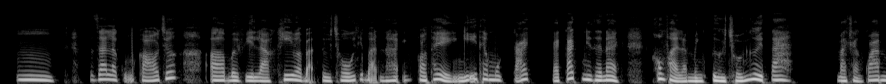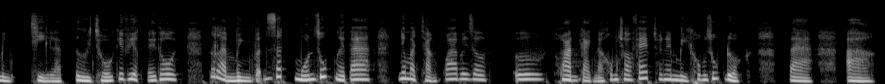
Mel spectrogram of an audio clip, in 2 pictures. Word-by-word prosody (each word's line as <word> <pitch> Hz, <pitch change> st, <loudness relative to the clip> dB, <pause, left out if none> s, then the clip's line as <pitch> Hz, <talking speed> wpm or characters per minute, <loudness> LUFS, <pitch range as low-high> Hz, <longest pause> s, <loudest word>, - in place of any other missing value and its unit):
Ừm, 210 Hz, -3 st, +2 dB, 0.4 s
thực 205 Hz, -, -12 dB
ra 230 Hz, +1 st, 0 dB
là 215 Hz, -, 0 dB
cũng -, -, -11 dB
có 180 Hz, +2 st, -1 dB
chứ, 285 Hz, +7 st, -1 dB, 0.3 s
ờ, 190 Hz, -1 st, +1 dB
bởi 180 Hz, -1 st, +1 dB
vì 175 Hz, -, +2 dB
là 160 Hz, -2 st, +2 dB
khi 220 Hz, +7 st, +1 dB
mà 195 Hz, -, +3 dB
bạn 170 Hz, -, -5 dB
từ 165 Hz, -2 st, 0 dB
chối 180 Hz, +3 st, +1 dB
thì 225 Hz, -, -6 dB
bạn 165 Hz, -, -4 dB
hãy 180 Hz, +1 st, +1 dB, 0.2 s
có 190 Hz, -, +2 dB
thể 210 Hz, -6 st, +2 dB
nghĩ 155 Hz, -, +1 dB
theo 235 Hz, -, 0 dB
một 205 Hz, -3 st, +1 dB
cách 230 Hz, +3 st, -1 dB, 0.2 s
cái 160 Hz, +1 st, -2 dB
cách 265 Hz, -1 st, -2 dB
như 225 Hz, -, +4 dB
thế 190 Hz, -1 st, +3 dB
này, 195 Hz, -2 st, +4 dB, 0.3 s
không 255 Hz, -, +1 dB
phải 195 Hz, -9 st, +2 dB
là 145 Hz, -, +2 dB
mình 150 Hz, -1 st, +3 dB
từ 170 Hz, -4 st, +6 dB
chối 165 Hz, +2 st, +2 dB
người 220 Hz, 0 st, +6 dB
ta, 205 Hz, -2 st, -1 dB, 0.4 s
mà 165 Hz, -1 st, +1 dB
chẳng 160 Hz, -4 st, -4 dB
qua 195 Hz, +7 st, 0 dB
mình 185 Hz, -4 st, +2 dB, 0.2 s
chỉ 170 Hz, -5 st, -1 dB
là 145 Hz, -1 st, 0 dB
từ 185 Hz, -4 st, +5 dB
chối 170 Hz, +1 st, +2 dB
cái 250 Hz, -, -1 dB
việc 240 Hz, -2 st, +1 dB
đấy 185 Hz, -, +1 dB
thôi. 235 Hz, +1 st, +3 dB, 0.3 s
Tức 355 Hz, -, -3 dB
là 225 Hz, -, +3 dB
mình 170 Hz, -2 st, +5 dB
vẫn -, -, -4 dB
rất 280 Hz, +1 st, -4 dB
muốn 220 Hz, 0 st, +5 dB
giúp 350 Hz, +1 st, +1 dB
người 210 Hz, -3 st, +4 dB
ta, 230 Hz, +1 st, +2 dB, 0.3 s
nhưng 270 Hz, 0 st, +2 dB
mà 240 Hz, -, +3 dB
chẳng 180 Hz, -7 st, -5 dB
qua 240 Hz, +7 st, -2 dB
bây 245 Hz, 0 st, -1 dB
giờ, 230 Hz, -2 st, -1 dB, 0.3 s
ừ, 235 Hz, +1 st, +1 dB
hoàn 210 Hz, -4 st, +2 dB
cảnh 170 Hz, -4 st, -4 dB
nó 150 Hz, -, -2 dB
không 220 Hz, +8 st, -2 dB
cho 225 Hz, -1 st, -1 dB
phép 280 Hz, +7 st, -2 dB
cho 235 Hz, -, -6 dB
nên 225 Hz, -2 st, +3 dB
mình 190 Hz, -4 st, +2 dB
không 215 Hz, +5 st, -2 dB
giúp 270 Hz, +2 st, -3 dB
được. 175 Hz, -8 st, +4 dB, 0.5 s
Và, 160 Hz, -5 st, +1 dB, 0.3 s
à, 155 Hz, -3 st, +1 dB
200 Hz, 270 wpm, -22 LUFS, 170-230 Hz, 0.5 s, từ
